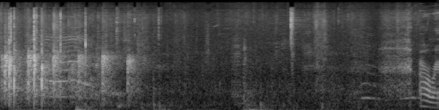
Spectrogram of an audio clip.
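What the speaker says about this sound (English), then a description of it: "a round of applause for all our recipients" At a school board meeting, a small group gives a short burst of scattered clapping for award recipients, fading quickly while a few voices talk quietly in the room.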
